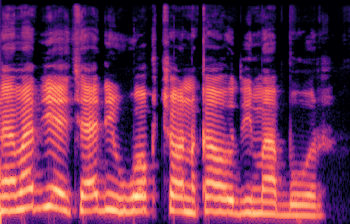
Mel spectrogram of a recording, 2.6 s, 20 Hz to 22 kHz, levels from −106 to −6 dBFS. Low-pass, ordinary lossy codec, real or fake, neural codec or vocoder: 19.8 kHz; none; fake; vocoder, 44.1 kHz, 128 mel bands every 256 samples, BigVGAN v2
